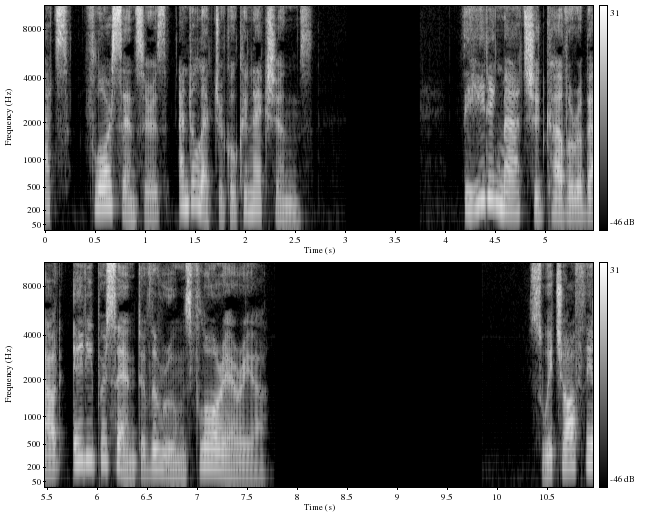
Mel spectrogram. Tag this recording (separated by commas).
Speech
